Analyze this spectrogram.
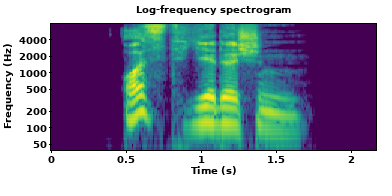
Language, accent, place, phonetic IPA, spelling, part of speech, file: German, Germany, Berlin, [ˈɔstˌjɪdɪʃn̩], ostjiddischen, adjective, De-ostjiddischen.ogg
- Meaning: inflection of ostjiddisch: 1. strong genitive masculine/neuter singular 2. weak/mixed genitive/dative all-gender singular 3. strong/weak/mixed accusative masculine singular 4. strong dative plural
